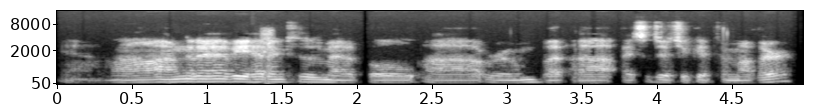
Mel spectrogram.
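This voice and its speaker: A man's voice: on the low side, fairly even intonation, fairly quick, dull audio. A man talking casually as a player in a tabletop roleplaying game.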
